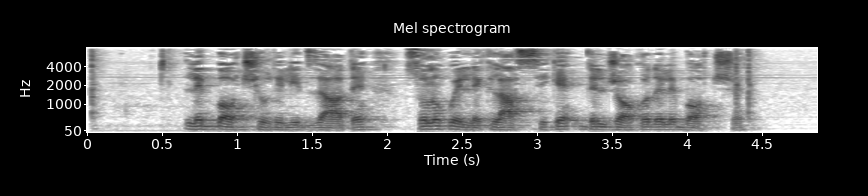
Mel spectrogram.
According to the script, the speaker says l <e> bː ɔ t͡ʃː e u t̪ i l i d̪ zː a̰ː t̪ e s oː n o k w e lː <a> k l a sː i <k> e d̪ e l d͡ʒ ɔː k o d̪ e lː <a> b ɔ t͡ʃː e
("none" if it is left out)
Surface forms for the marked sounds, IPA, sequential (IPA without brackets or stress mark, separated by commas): e, e, k, e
